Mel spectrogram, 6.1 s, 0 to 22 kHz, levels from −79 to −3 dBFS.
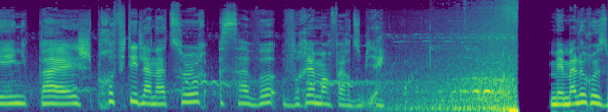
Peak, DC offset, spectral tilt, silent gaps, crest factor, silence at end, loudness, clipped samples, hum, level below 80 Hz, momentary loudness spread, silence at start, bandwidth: -2 dBFS; under 0.1%; -4 dB/octave; 5.21-5.47 s; 16 dB; 0 s; -18 LUFS; under 0.1%; none; -26 dBFS; 9 LU; 0 s; over 20 kHz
